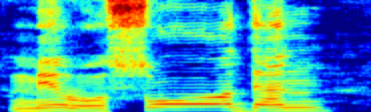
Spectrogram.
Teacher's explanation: اس صاد کی وجہ سے رائے ساکنہ کو موٹا یعنی پر پڑھیں گے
